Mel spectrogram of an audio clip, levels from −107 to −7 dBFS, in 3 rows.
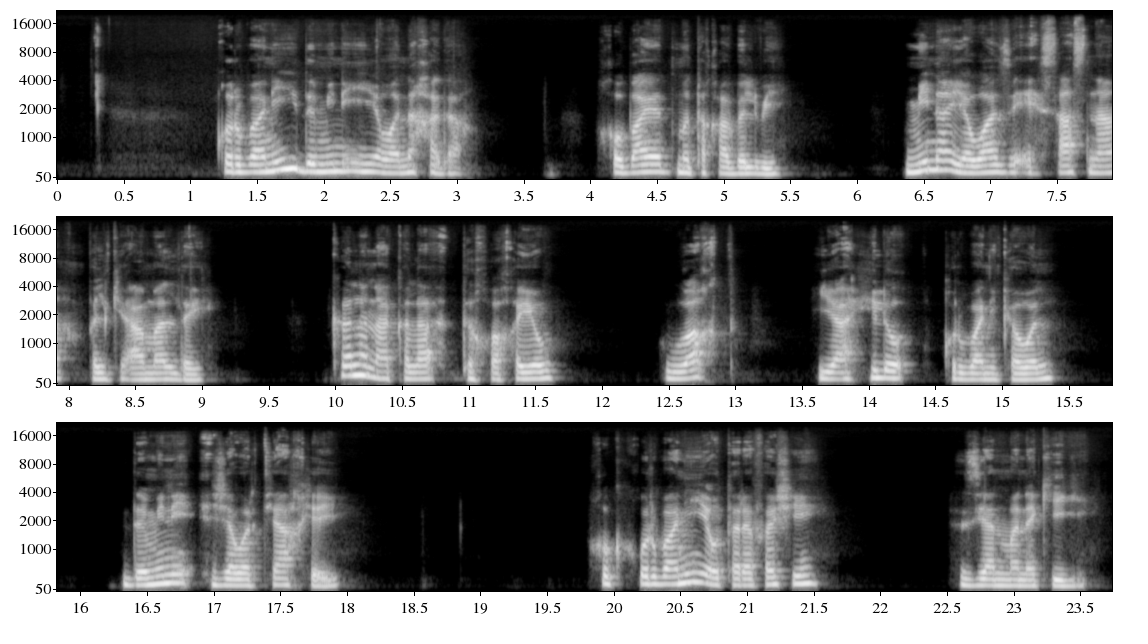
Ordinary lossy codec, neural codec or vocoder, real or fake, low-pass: none; none; real; 19.8 kHz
